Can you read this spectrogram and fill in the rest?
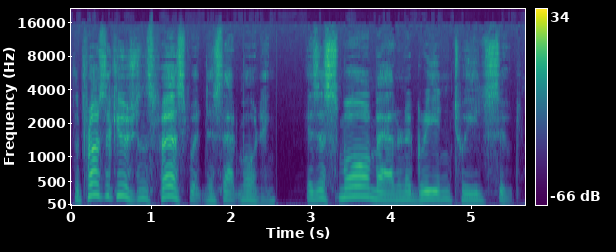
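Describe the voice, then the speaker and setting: A man's voice: on the high side, lively intonation, unhurried, darkish tone, no room sound. A man narrating a true crime radio drama as a storyteller, in scripted present-tense prose. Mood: measured. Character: male storyteller introducing a true crime trial.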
